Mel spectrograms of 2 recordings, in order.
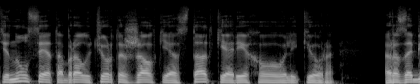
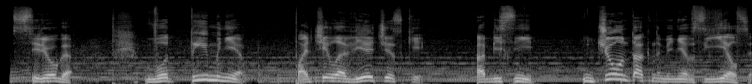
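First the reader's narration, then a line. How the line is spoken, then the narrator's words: Sobbing mutter. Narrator (Russian): Все еще всхлипывая, забормотал несчастный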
